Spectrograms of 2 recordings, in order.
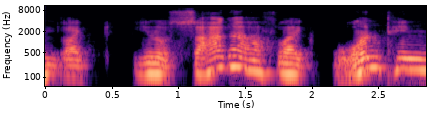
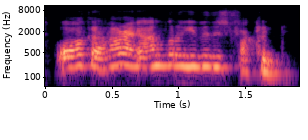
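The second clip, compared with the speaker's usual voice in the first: mock-agreeable, higher-pitched voice; careless doctor; 7 semitones higher, faster than usual. Podcaster mocking his doctor's quick prescribing, breezy high voice. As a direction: imitate a doctor breezily handing out pills, pitched up. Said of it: "kind of a fucking doctor I have".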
